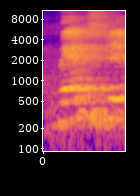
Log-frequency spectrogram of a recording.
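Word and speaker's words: Wednesday: वेडनेसडे में डी को हमें साइलेंट कर देना है।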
